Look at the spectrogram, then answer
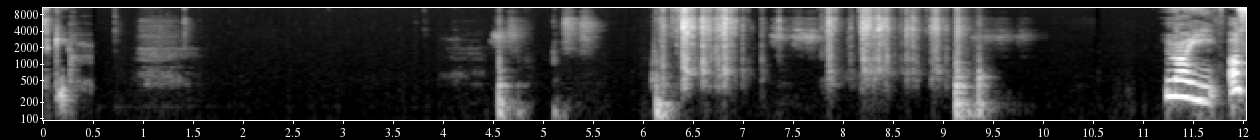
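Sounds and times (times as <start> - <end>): plastic puzzle clicking when turned: 6.2 - 9.2.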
